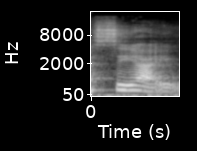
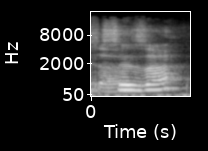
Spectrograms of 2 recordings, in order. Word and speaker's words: SZA: I can't pronounce it. SCA. What is SZA. – It? SZA. Is that actually SZA? – Yeah, you know, like RZA. – Yeah, it's actually SZA.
